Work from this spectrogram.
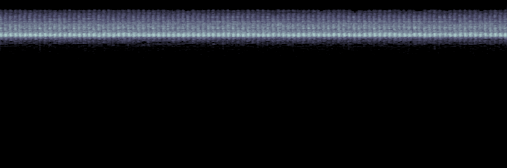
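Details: Unbroken high-pitched trilling of grasshoppers, a fast, even pulsing buzz held at constant loudness throughout, with no other sounds.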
